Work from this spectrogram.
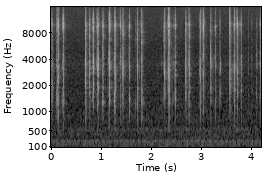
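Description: Fingertips of both hands type on an Orthodox Rev3.1 split ortholinear mechanical keyboard, built in two halves with clear acrylic cases, stock Gateron Brown switches and white and cyan PBT dye-sub keycaps. Quick bursts of crisp, bright clacks die away almost instantly, with a brief lull near the middle. A faint low hum sits underneath.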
